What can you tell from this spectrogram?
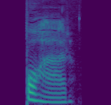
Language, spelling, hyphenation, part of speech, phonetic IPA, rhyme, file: Hungarian, pohár, po‧hár, noun, [ˈpoɦaːr], -aːr, Hu-pohár.ogg
- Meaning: glass (a drinking vessel)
